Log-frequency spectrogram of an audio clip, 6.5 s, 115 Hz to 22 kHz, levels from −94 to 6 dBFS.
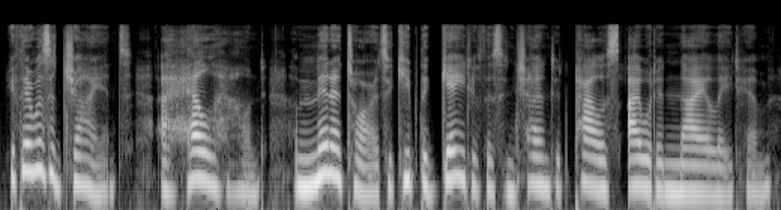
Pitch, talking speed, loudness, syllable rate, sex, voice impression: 210 Hz, 205 wpm, -18 LUFS, 5.6 syllables/s, female, very feminine, slightly adult-like, slightly cute, friendly, slightly reassuring, slightly kind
